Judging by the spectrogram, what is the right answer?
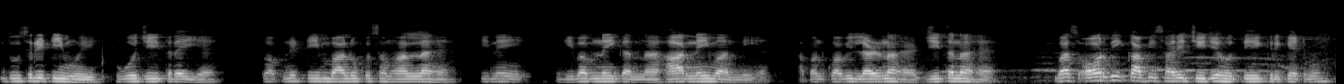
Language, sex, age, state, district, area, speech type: Hindi, male, 18-30, Madhya Pradesh, Jabalpur, urban, spontaneous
